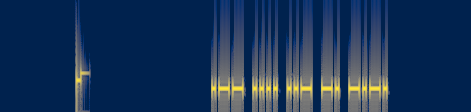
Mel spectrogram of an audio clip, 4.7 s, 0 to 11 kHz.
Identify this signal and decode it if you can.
Morse code, heard as a keyed tone, about 36 wpm, 700 Hz. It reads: WHUNC
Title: Code Groups - 5 Letters - 35wpm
